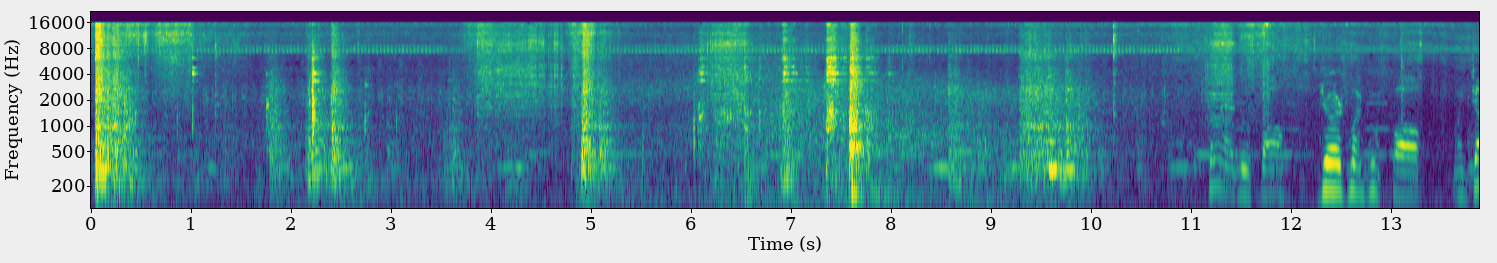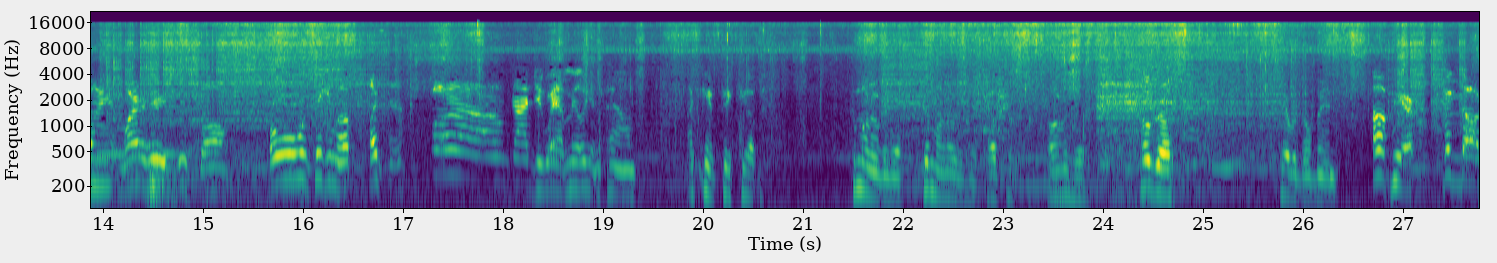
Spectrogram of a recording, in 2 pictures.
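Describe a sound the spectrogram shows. Donkeys chew and crunch leaves.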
